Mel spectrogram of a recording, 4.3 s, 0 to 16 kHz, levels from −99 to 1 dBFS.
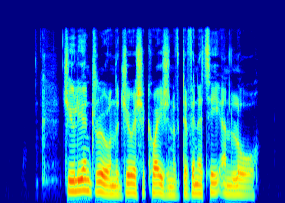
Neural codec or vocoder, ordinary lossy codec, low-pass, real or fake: none; none; 9.9 kHz; real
